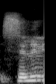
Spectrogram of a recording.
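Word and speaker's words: Selous: i pronounce it yeah french name originally hello yeah absolutely i say silent s absolutely yeah yeah it was the silly scouts that that put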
